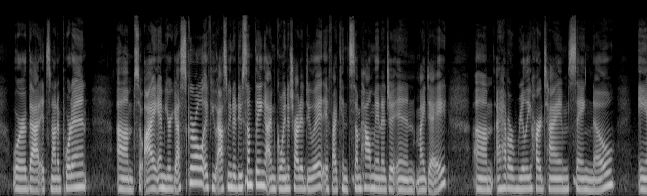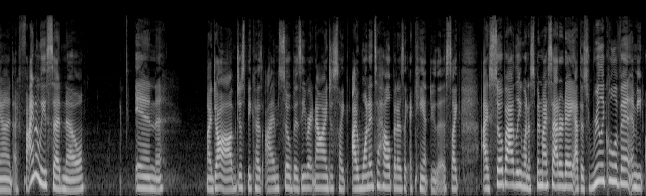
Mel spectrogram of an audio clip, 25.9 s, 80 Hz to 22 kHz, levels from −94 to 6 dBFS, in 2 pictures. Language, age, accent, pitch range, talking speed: English, 20-39, American, 185-220 Hz, 210 wpm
